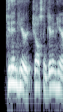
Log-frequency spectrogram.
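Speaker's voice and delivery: mock tearful crying. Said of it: "I woke up and I was crying".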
